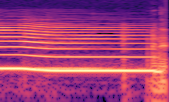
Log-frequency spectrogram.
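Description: Electric guitar note bent up two frets, a single sustained tone with a slight upward pitch glide, clean and close, ending with a short pick noise.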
